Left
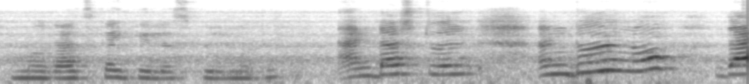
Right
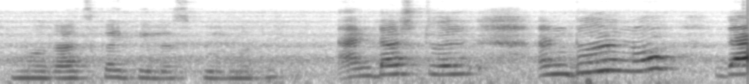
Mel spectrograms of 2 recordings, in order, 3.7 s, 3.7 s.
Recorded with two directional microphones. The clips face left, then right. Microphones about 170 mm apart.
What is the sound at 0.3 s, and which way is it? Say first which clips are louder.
Speech: left 2 dB; 10° left (ahead or behind).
